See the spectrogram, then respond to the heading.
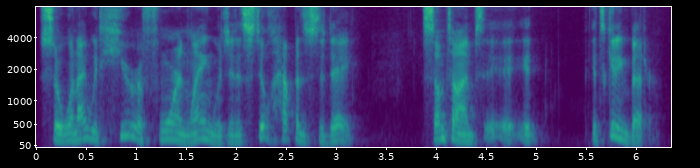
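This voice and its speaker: A man's voice: on the high side, animated, normal speed, darkish tone, breathy edge. A man hosting a podcast interview, talking in a chatty, self-deprecating way with frequent restarts. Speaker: podcast host. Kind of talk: casual interview chat. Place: studio room in Moscow.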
